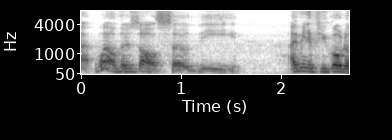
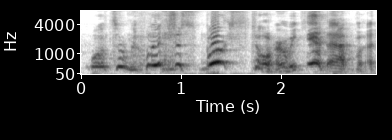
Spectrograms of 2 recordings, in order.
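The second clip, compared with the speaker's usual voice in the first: high laughing mock voice of the owner, louder; mock store owner; 6 semitones higher, 8 dB louder than usual. Mocking the bookstore owner who refuses atheist books, high and laughing. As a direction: lampoon the owner through a laugh. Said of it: "He goes".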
